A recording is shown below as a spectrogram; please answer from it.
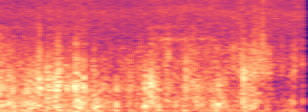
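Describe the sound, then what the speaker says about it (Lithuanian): Strong wind buffeting a steep, rocky island shore, a continuous close roar with gusty surges against the microphone, heard alone without voices. "Tai žiūrėkite, kaip čia daužosi vėjas"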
